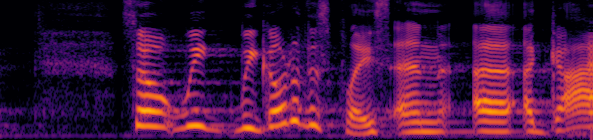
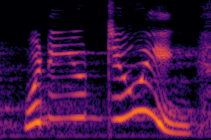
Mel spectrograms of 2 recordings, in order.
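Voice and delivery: much higher, pleading disbelief; exasperated hushed yell. Retold or imitated. Tourists plead with a woman near the rhino, high and alarmed. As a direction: squeak out your alarm at her. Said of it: "quietly yelling at her".

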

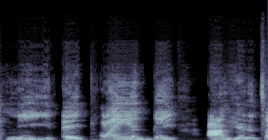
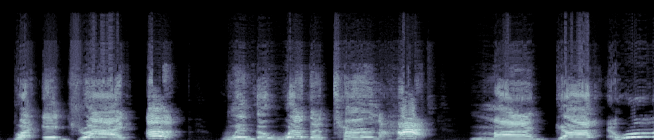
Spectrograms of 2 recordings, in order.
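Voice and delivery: loud fervent preaching; preaching at full force; 4 dB louder than usual. Acted. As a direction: lift it up and shout it out. Preacher builds to climax.

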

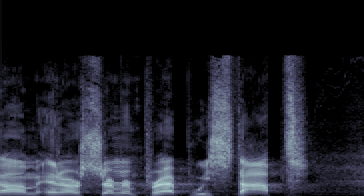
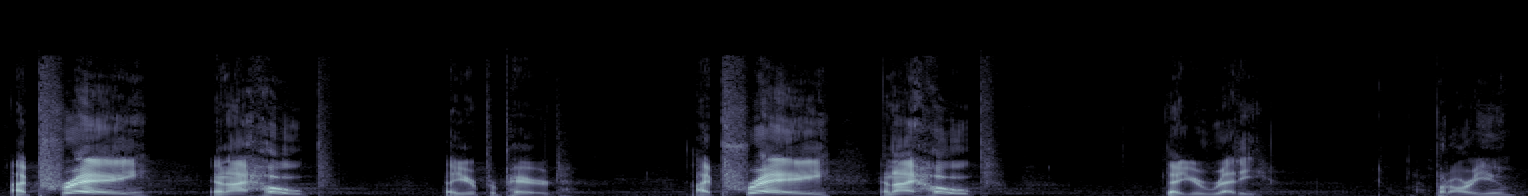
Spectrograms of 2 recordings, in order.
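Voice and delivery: earnest pastoral appeal; 6 semitones lower than usual. Acted. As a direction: plead gently with the listeners.

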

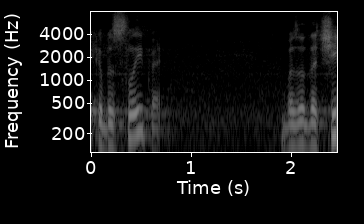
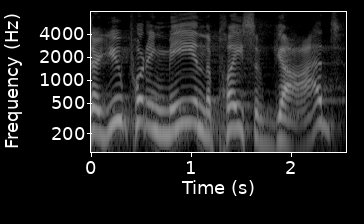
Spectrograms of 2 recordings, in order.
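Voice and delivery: angry Jacob; 7 semitones higher, 7 dB louder than usual. Acted. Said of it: "he gets angry about this".

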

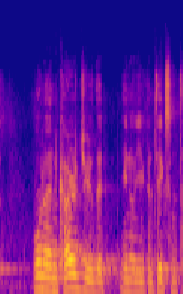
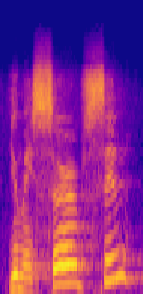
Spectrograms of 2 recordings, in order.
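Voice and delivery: "serve sin" drawn out slowly, loud, rising high; stress on SERVE; 8 semitones higher, 7 dB louder, much slower than usual. Real, not acted. Preacher sets serving sin against serving the Lord, emphatic. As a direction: stretch SERVE and lift "sin" into a suspended rise.

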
